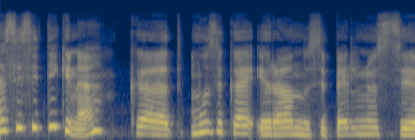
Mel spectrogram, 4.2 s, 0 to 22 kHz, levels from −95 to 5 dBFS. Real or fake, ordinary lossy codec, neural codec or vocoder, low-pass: real; Opus, 64 kbps; none; 14.4 kHz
